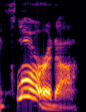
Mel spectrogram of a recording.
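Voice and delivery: ordinary delivery, nothing marked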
